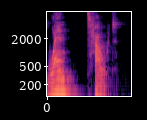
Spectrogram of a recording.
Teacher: For the phrasal verb went out, remember to move the T, the T sound from the end of went, to the front of out, so it becomes went out.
